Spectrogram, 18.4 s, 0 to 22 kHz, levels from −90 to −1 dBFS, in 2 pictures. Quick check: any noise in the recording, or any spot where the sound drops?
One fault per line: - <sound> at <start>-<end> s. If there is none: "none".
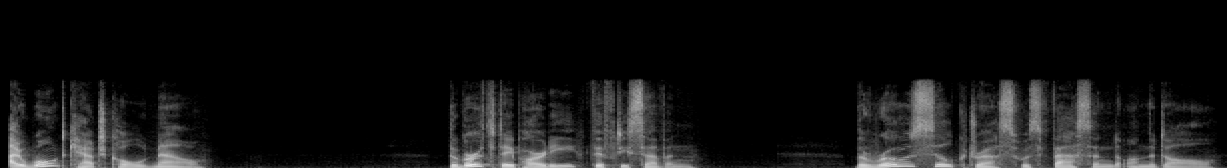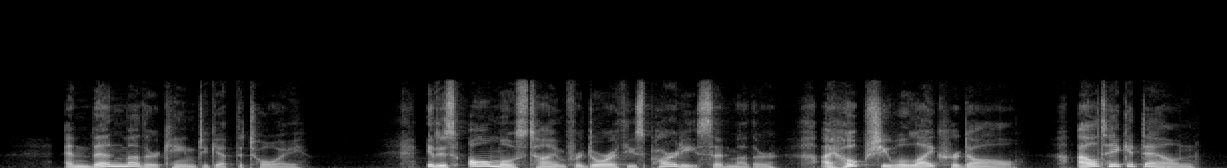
none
